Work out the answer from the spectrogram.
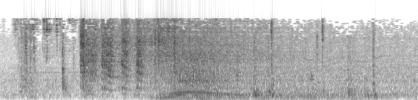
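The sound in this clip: A car engine starts and the car drives away: a few sharp mechanical bursts, then a steady engine drone that rises and eases off. No voices are present.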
